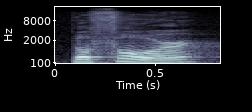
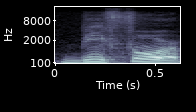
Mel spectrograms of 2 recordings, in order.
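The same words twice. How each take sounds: First: The first vowel is reduced and quick. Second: The first vowel is said fully and carefully. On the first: The speaker calls it right. "I spelled it the way we would say it" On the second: The speaker calls it wrong. "no one says before"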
